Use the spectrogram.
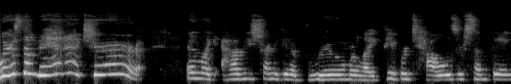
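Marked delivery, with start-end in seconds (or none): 0.0-1.5 frantic, very high-pitched shriek. Retelling a work mishap, imitating own past screaming. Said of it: "I'm screaming".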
